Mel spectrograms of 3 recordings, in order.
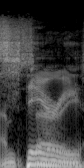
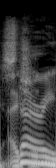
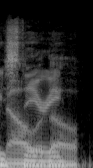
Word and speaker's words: Sterry: I thought it was Starry or something, but... – No, it's Sterry. Starry, Sterry.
